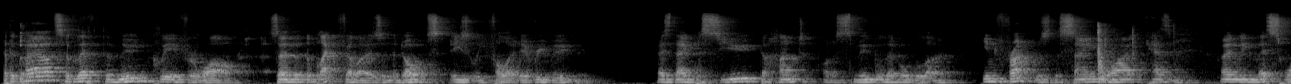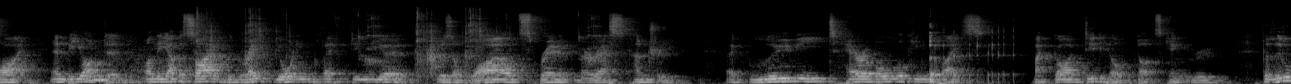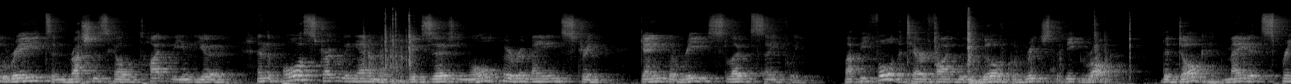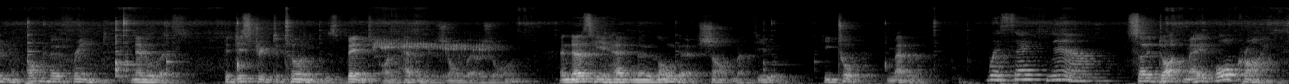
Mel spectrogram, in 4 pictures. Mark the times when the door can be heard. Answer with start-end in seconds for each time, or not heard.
10.9-12.2, 29.4-30.1, 35.1-37.1.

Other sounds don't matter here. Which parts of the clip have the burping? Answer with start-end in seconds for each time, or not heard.
0.2-1.1, 1.9-2.7, 22.2-23.1, 42.5-43.8.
